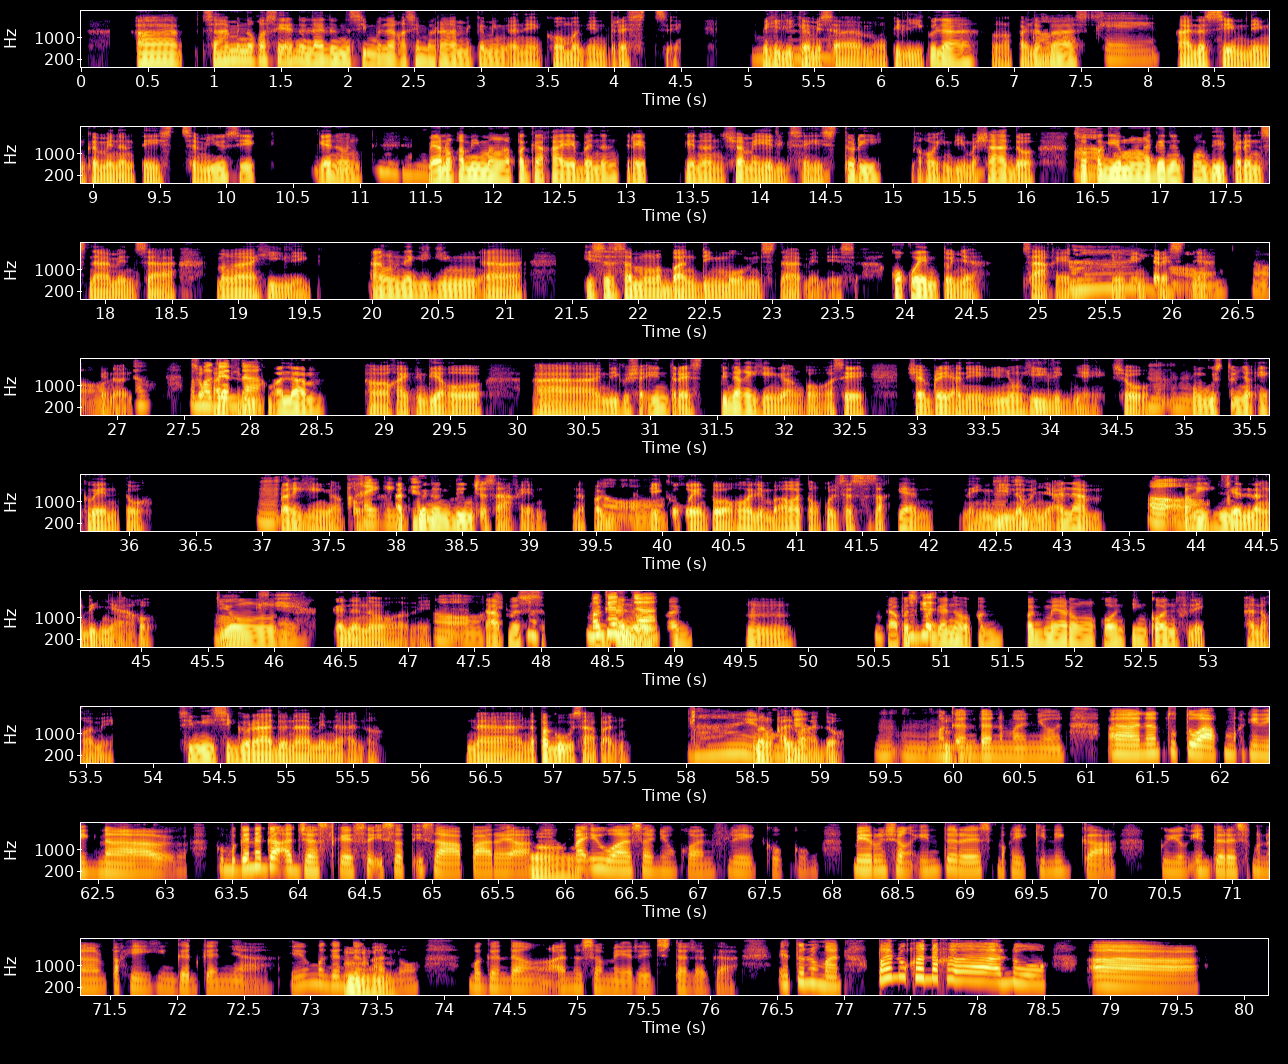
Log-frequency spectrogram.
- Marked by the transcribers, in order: other background noise; tongue click
- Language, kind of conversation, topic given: Filipino, podcast, Paano mo pinipili ang taong makakasama mo habang buhay?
